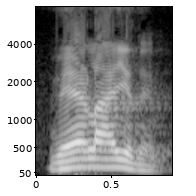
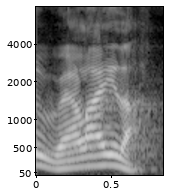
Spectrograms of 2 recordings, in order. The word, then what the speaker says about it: വേലായുധൻ: സഹോദരന്റെ പേര് വേലായുധൻ എന്നാണ് ഇംഗ്ലീഷ് ആക്സന്റിൽ ലാ ഇല്ല പൊളറ്റിക്സിൽ ലാ ഇല്ല അപ്പോ വേലായുധനെ എങ്ങനെ വിളിക്കും വേലായുധൻ അല്ലേ വേലായുധ്ള എന്ന് പറയുന്നത് എങ്ങനെയാ വേല എന്നുള്ളത് വേള എന്നായി പറയത്തുള്ളൂ അത് ഫോണറ്റിക്സ് എന്ന് പറയുന്ന ആ ഉച്ചാരണശാസ്ത്രത്തിനകത്ത് ലാ ഇല്ല അപ്പോൊ ഇങ്ങനെ ചെന്ന് വിളിക്കുകയാണ് അപ്പൊ ചേട്ടൻ നോക്കി ഇവൻ എന്നാ പറ്റി എന്നെ വേലായുതൻ ഇന്നലെ വരെ മര്യാദ്ക്ക് വിളിച്ചുകൊണ്ടിരുന്നവനാ ഇന്ന് വന്നിട്ട് വേളായുതാ അത് തമിഴന്മാർ വിളിക്കുന്നപോലെ വിളിക്കുന്നു അപ്പോ ഇവന എന്നാ പറ്റി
